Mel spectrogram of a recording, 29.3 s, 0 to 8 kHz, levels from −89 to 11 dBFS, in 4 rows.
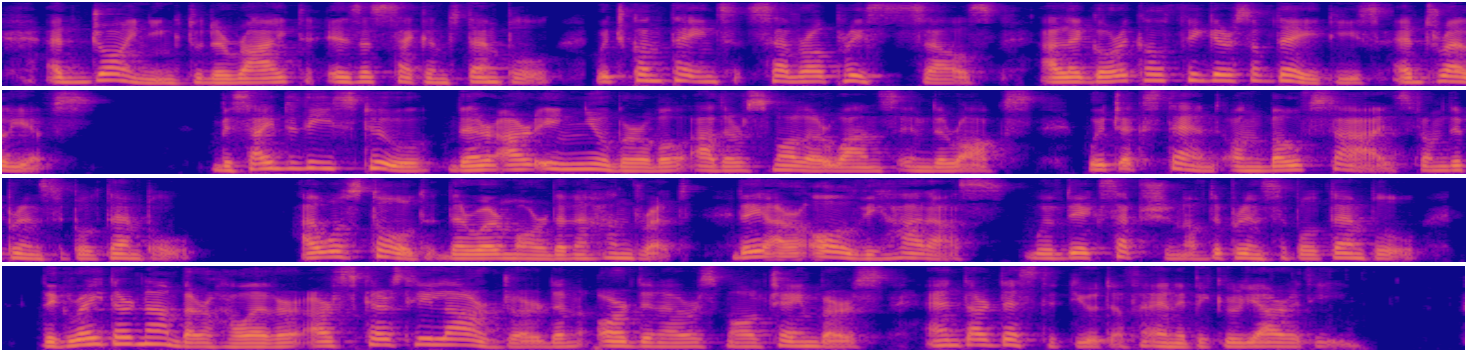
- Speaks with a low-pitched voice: No, medium, 155 Hz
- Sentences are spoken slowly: No, average, 160 wpm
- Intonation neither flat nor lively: Yes, average, 4.9 semitones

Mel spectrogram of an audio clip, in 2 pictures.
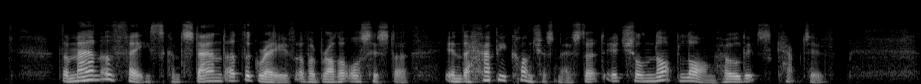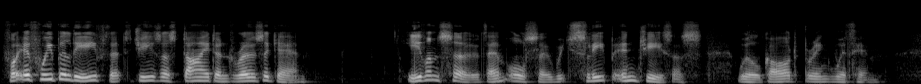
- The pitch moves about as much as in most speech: No, wide, 6.2 semitones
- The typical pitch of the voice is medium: Yes, medium, 145 Hz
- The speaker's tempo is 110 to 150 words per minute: No, average, 160 wpm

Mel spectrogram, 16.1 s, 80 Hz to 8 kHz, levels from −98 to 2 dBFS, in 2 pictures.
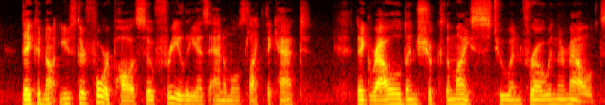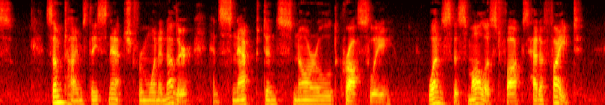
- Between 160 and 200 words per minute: Yes, average, 165 wpm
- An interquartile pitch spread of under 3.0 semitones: Yes, narrow, 2.4 semitones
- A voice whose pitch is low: Yes, low, 120 Hz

